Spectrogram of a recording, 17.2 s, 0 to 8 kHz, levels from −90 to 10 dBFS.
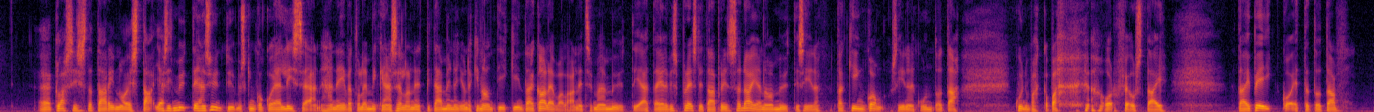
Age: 30-49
